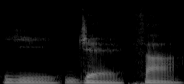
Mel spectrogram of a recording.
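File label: "yijetha", concatenated syllables; Affixing experiment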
